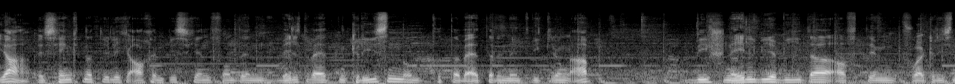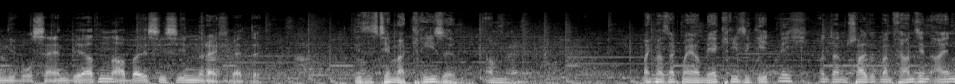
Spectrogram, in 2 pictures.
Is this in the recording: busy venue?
yes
